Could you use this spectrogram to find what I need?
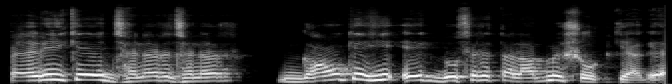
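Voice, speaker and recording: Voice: medium pitch, expressive, measured pace, over music. A narrator telling a documentary story in scripted voice-over, addressing listeners as friends. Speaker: narrator of a history series.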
